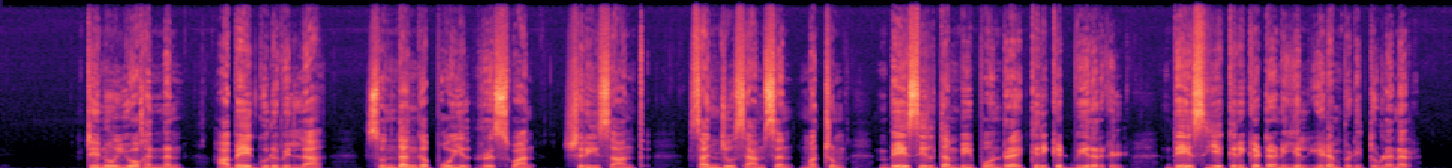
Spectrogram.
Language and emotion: Tamil, neutral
